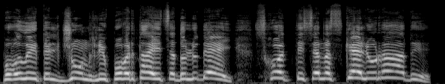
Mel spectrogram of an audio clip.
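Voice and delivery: високий, гучніший заклик; крик. A narrator's reading. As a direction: cry it out high, like a herald calling everyone. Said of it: "бігав від одного до другого і кричав". (високий крик глашатая)

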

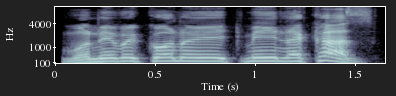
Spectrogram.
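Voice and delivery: high, forceful interruption; cutting in. A narrator's reading. Captain cuts the cook off, asserting his order. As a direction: cut him off with authority. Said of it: "обірвав його капітан".

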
